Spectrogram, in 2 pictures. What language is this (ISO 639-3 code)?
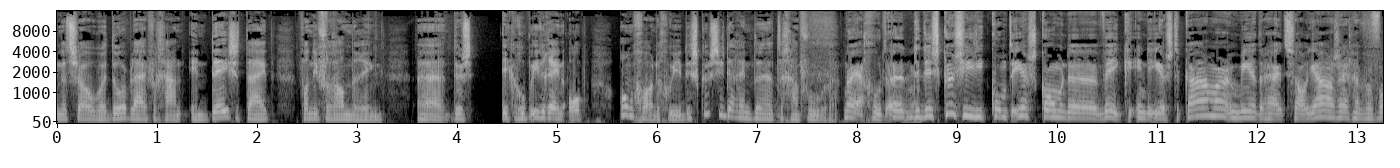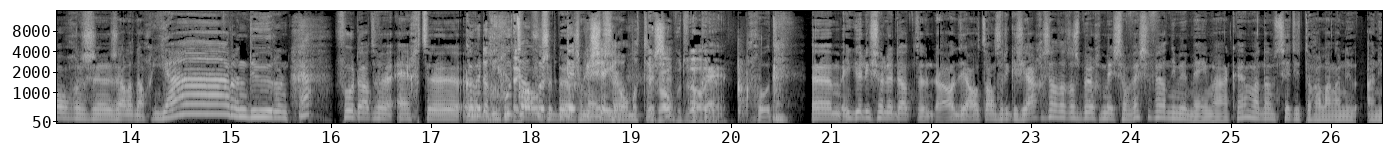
nld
